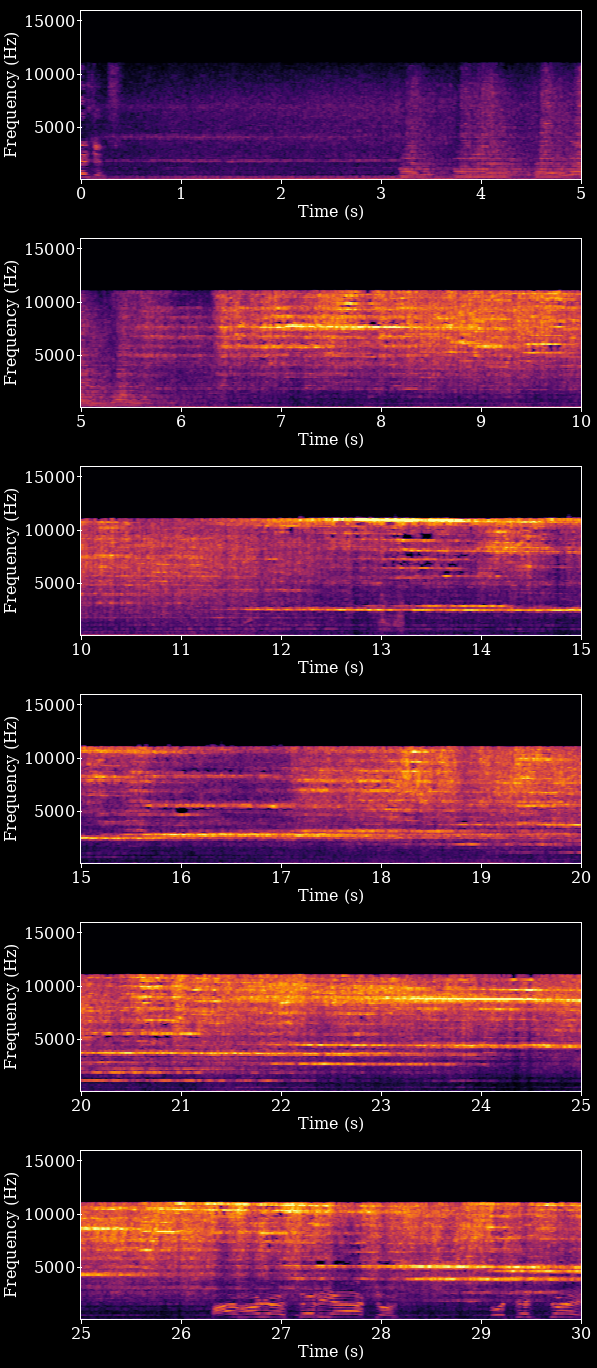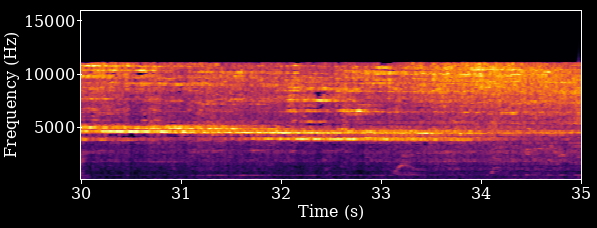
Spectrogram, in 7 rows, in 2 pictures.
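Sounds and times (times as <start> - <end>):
diesel locomotives rumbling: 0.0 - 35.0
train horn: 3.2 - 6.2
high wheel squeal: 5.8 - 35.0.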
